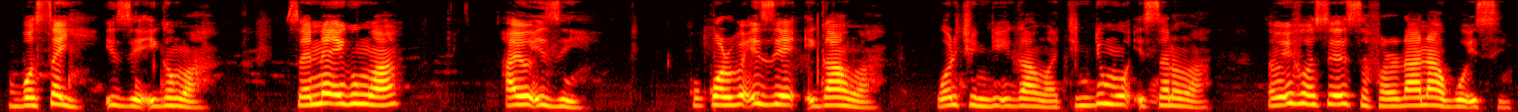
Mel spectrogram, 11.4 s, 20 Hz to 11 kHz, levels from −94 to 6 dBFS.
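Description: No faults detected in the speech recording.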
